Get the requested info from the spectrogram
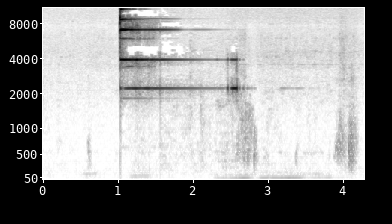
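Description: Metal triangle struck once about a second in, ringing with a bright, high, bell-like tone that fades away over about a second and a half.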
